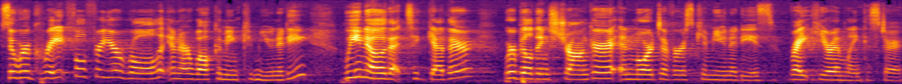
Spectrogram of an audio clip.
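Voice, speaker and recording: Loud, bright and sharp speech at a fairly quick pace with lively intonation. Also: woman. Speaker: nonprofit communications manager. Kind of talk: event welcome speech. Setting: live concert venue with audience.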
